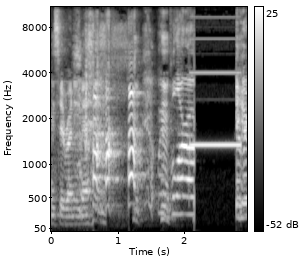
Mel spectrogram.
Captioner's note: laughs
